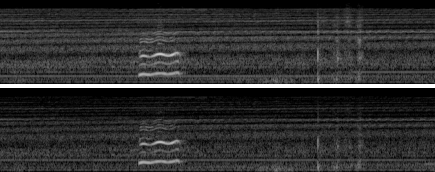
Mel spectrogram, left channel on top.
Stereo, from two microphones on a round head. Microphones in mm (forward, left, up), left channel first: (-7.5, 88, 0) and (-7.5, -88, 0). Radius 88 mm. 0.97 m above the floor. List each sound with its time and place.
0.0 s a drone: 35° left (ahead or behind); by 4.4 s 25° left (ahead or behind)
1.4 s singing: 25° left (ahead or behind)
3.2 s writing: 60° left (ahead or behind)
